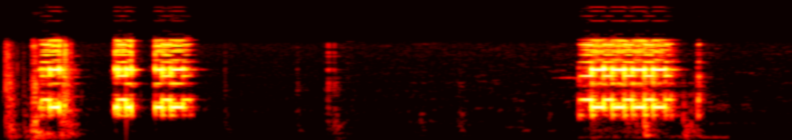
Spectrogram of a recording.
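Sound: telephone ringing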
